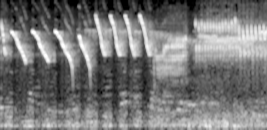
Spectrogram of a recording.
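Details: Long canary song meant to teach Belgian canaries the rapid song. Repeated falling slurred whistles come in quick succession, followed by a sustained buzzy, rolling trill.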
